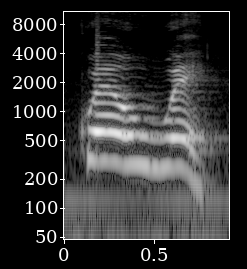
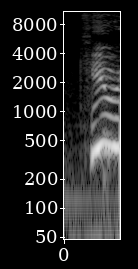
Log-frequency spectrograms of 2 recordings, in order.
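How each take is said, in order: First: The word is said in a longer, more complex form. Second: The word is said in a short, simple form. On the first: The speaker calls it wrong. "Not kwewe" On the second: The speaker calls it right. "It's much simpler than that"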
